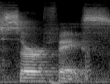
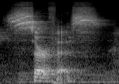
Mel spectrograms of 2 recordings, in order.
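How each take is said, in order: First: "surface" said sur-FACE, as two full words; full "face" vowel ending "surface"; slow "surface" with a wrong, unreduced AY; spelling pronunciation. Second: "surface" said SUR-fis, slowly; weak, short vowel in the end of "surface"; reduced second syllable. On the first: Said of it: "this word is not pronounced surface". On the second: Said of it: "this word is pronounced surface". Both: Shown as a demonstration.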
